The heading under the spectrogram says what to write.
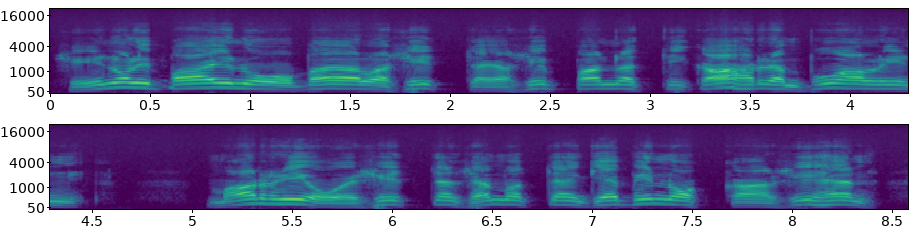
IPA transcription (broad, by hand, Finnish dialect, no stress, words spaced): siːn oli pɑinoː pæːlæ sitːĕ jɑ sip pɑnːetːiː kɑhrem puɑlin mɑrjoi sitːen semːotːeːŋ kepin nokːɑː sihen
